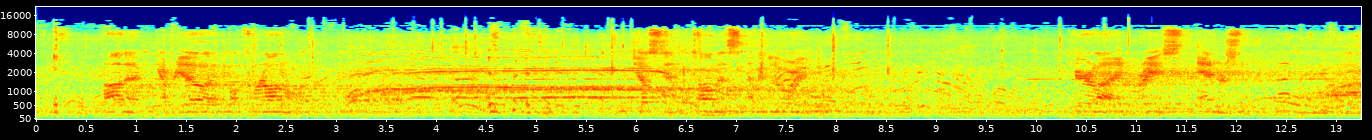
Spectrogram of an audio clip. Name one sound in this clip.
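A crowd cheers and whistles in bursts.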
